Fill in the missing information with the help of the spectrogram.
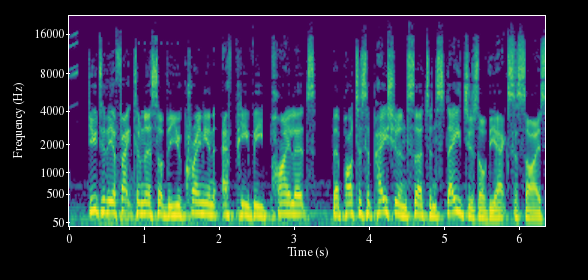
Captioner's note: Ukrainian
